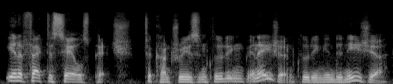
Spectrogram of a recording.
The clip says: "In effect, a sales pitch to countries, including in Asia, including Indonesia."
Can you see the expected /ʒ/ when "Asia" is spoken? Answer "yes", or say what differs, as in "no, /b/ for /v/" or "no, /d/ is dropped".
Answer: yes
